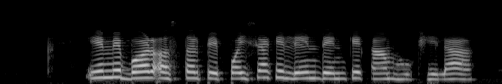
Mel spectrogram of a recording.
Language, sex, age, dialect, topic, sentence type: Bhojpuri, female, 18-24, Northern, banking, statement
